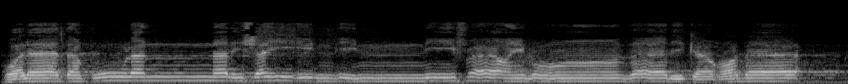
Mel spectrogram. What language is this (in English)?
Arabic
